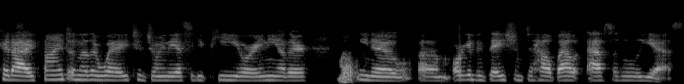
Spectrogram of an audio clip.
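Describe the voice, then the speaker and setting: Fairly quick speech with a Spanish accent in a dry, close sound with no echo. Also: woman, medium pitch for a woman. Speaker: political candidate. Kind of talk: campaign speech at a party meeting. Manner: animated, with frequent fillers and repetitions.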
